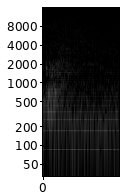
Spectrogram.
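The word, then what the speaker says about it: cartes: The S, the final S is not there. So say carte.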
